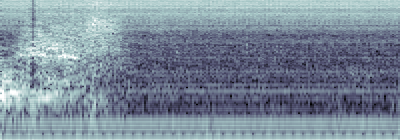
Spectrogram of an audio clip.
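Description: Steady low electrical mains hum with a faint hiss, no voice.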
